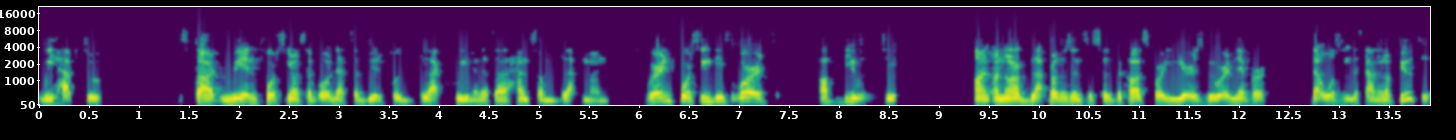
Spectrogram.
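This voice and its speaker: At a moderate pace, a man talks with a Jamaican accent. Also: medium pitch for a man, ordinary pitch variation. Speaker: radio show host and poet. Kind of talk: interview answer.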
